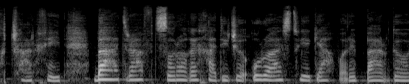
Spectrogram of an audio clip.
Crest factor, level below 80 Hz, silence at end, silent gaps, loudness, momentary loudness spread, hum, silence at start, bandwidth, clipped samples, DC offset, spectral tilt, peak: 20 dB; -58 dBFS; 0 s; none; -25 LUFS; 10 LU; none; 0 s; 16.5 kHz; under 0.1%; under 0.1%; -3 dB/octave; -6 dBFS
